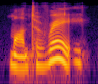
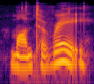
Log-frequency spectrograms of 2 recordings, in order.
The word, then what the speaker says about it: Monterey: miami miami seattle seattle monterey with the t monterey or without the t monterey monterey 29 toronto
